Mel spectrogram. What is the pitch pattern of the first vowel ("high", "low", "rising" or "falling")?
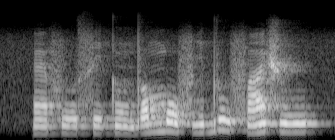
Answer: low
